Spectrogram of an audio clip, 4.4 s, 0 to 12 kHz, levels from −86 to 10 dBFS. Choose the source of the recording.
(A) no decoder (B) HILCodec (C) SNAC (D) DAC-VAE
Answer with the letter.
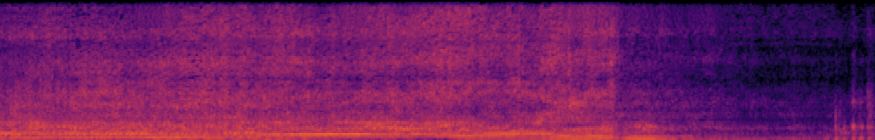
B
